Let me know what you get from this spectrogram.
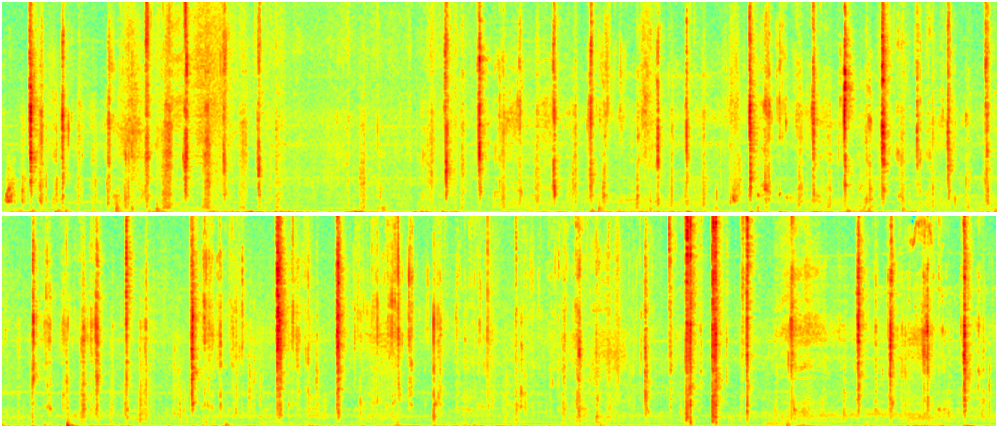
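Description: A person eating close to the microphone: chewing, with many irregular sharp crunchy clicks and mouth smacks.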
